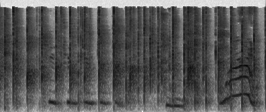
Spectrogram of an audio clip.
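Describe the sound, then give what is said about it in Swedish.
A small group applauds with quick, steady hand claps that continue throughout, while voices speak and call out over the clapping, one rising into an upward whoop near the end. “Tänker en applåd ja. till oss.”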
